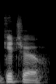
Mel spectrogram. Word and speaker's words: Gitcho: Gitcho. Is that how you pronounce it? Gitcho? That is how you pronounce it, Gitcho.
